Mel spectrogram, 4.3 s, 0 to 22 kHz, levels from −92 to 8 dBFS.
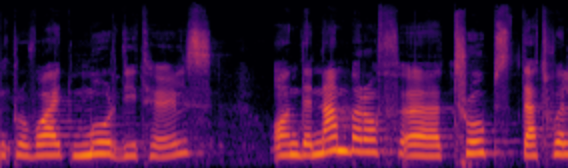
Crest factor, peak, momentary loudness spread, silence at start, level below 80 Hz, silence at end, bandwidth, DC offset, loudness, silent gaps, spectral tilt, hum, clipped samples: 20 dB; -8 dBFS; 12 LU; 0 s; -70 dBFS; 0 s; 18.5 kHz; under 0.1%; -27 LUFS; none; -4 dB/octave; none; under 0.1%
